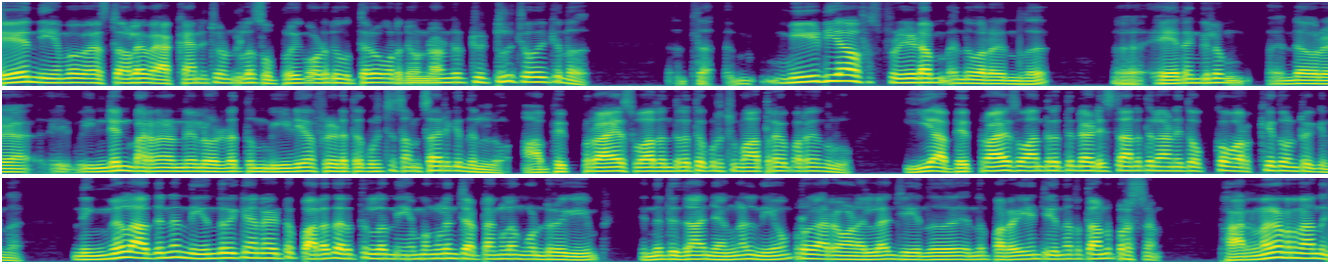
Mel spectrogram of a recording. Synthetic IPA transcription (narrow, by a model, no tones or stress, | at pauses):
eːnijɐmɐʋjɐɐst̪ɐŋːɐɭe̞ʋjaːkʰjaːnit͡ɕːuuɳɖuɭːɐsupriːmko̞ːɽɐðiut̪ːɐɾɐkːurɐɲːukoɳɖaːɳɳːɨʈʋiʈːɐrt͡ɕo̞ːd̪ikʲːunːɐðɨ | miːɽijafriːɽɐme̞̰nːɨpɐrɐjunːɐðɨ | e̞ːðe̞ŋɡilumḛndeoreindjɐnpɐɾɐnɐɐnɐloɾiɽɐt̪ːumːiːɽijafriːɽɐnt̪ːekːurit͡ɕːɨsɐmsaːɾikʲːunːɐðilːo̰ːɐ̰bʱipraːjɐswaːðɐnd̪rɐt̪ːe̞kːurit͡ɕːɨmaːt̪rɐmepɐrɐjunːuɭːṵ | iːɐbʱipraːjɐs̬waːɐnd̪ɾɐt̪ːinde̞ɐɽist̪ʰaːnɐt̪̬ːilaːɳɨiðo̞kːe̞ʋɐrkːijɐðukoɳɖiɾik̬ʲːunːɐ̰ðɨ | niŋːɐɭɐðinenijɐnd̪rikʲːaːnaːjiʈːɨpɐlɐt̪ɐɾɐt̪ːiluːɐnijɐmɐŋːɐɭumt͡ɕɐʈːɐŋːɐɭumko̞ɳɖuɾuɣːɐjum | enːiʈːiðaːɲɐŋːɐɭnijɐmɐprɐɣaːɾɐmaːɳe̞lːaːmt͡ɕe̞jːunːɐðɨe̞nːɨpɐrɐjaːmt͡ɕejunːɐɾɐt̪ːaːɳɨprɐɕnɐm | b̥ʱɐɾɐɳɐɣɐɽenaːn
